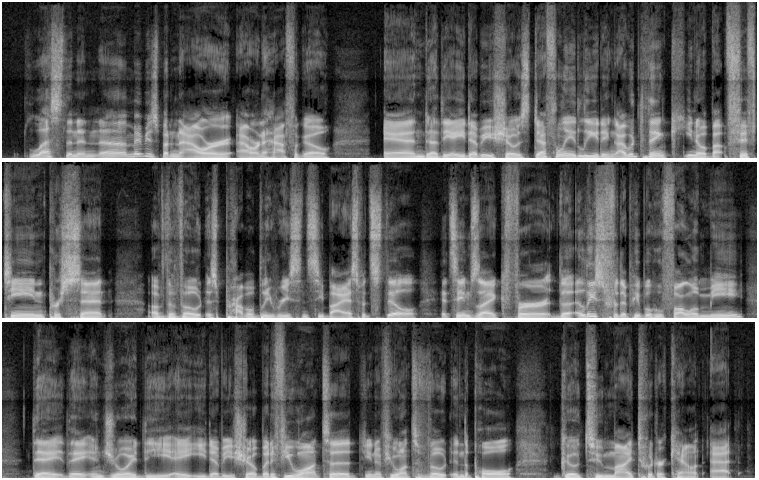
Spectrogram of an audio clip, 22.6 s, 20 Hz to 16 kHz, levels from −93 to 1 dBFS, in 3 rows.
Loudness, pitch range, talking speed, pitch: -18 LUFS, 100-130 Hz, 210 wpm, 110 Hz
